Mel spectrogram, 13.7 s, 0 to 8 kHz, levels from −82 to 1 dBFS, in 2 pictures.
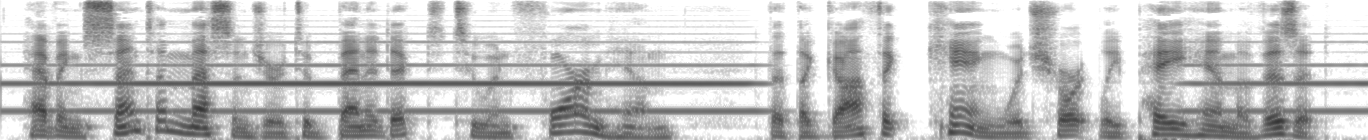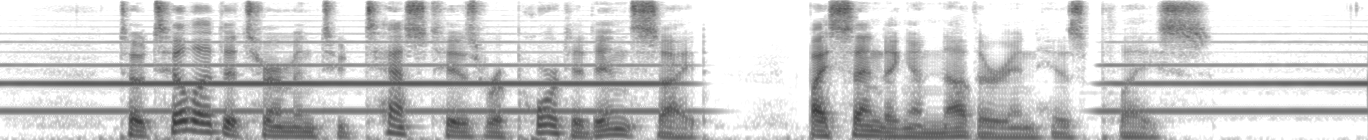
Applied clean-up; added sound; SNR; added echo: none; Wind instrument, woodwind instrument; 5 dB; none.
